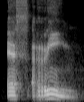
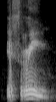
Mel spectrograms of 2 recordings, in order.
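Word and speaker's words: עשרים: And it is pronounced esrim, esrim, 20, esrim.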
